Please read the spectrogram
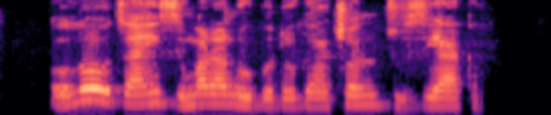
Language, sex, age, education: Igbo, female, 15-29, tertiary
